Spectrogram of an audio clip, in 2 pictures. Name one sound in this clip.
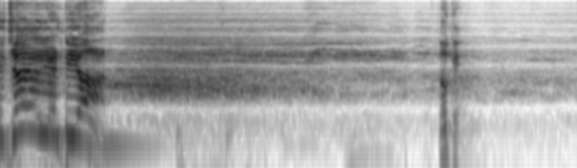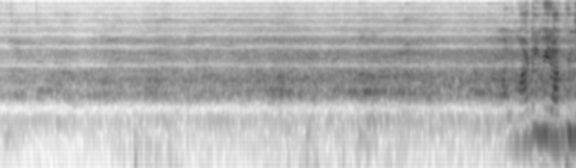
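A large crowd cheers and applauds in a big hall.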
